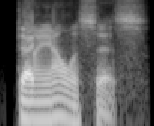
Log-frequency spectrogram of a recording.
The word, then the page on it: dialysis: American English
